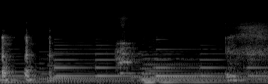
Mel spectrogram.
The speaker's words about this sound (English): I think your dog agrees too. Yeah, he timed that almost perfectly, didn't he? That he did. I treat him like a king. I don't know why. I don't even know why he's barking.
